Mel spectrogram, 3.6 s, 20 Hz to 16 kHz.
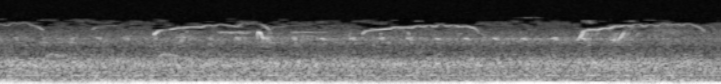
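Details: Faint, high, arched peeping notes from baby bald eagles being fed in the early morning, March 18, heard through a live nest cam above a constant low electrical drone.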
